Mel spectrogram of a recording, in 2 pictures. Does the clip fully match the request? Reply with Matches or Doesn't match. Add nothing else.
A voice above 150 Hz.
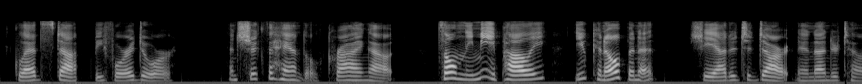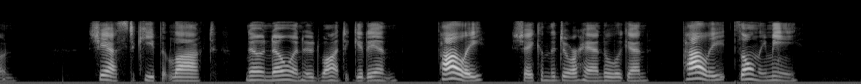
Matches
